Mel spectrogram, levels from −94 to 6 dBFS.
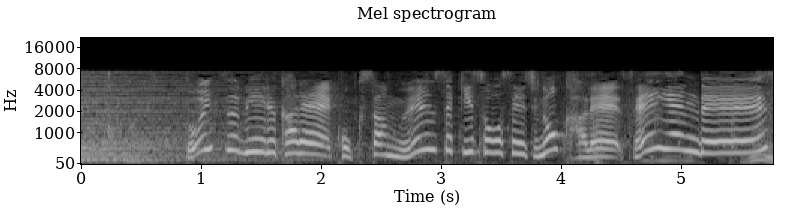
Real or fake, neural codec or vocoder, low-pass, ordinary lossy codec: real; none; 7.2 kHz; none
